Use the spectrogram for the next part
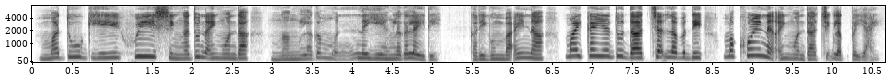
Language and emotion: Manipuri, fearful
